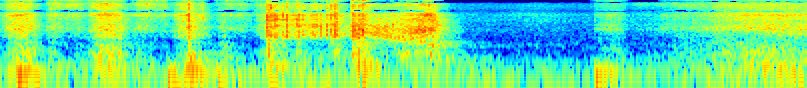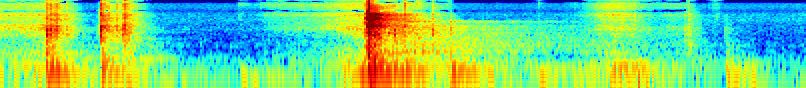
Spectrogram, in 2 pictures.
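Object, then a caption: Packed kinetic sand cut with a metal knife. A metal knife blade is pushed by hand through a solid, already sliced kinetic sand heart and its surrounding cylinders, cutting and scraping the packed sand pieces. Soft, gritty rasps and bright, crisp scrapes come in bursts between quiet pauses, with one sharper, louder scrape near the end.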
